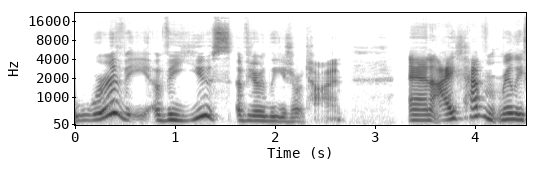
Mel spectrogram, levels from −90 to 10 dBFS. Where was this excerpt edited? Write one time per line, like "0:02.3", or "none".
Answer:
none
